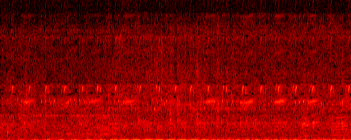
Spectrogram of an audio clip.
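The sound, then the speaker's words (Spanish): A car engine idles with a low, steady rumble that pulses faintly, the car stopped on a remote dirt road beside a metal fence. It holds at an even, moderate loudness throughout with no other distinct sounds. “Detienen el coche en un apartado camino de tierra junto a una valla metálica.”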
